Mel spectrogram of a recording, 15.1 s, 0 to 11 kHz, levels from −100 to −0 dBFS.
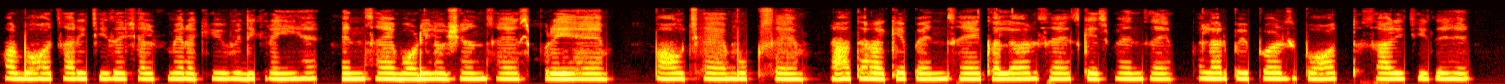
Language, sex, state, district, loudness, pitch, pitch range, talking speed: Hindi, female, Odisha, Nuapada, -18 LUFS, 220 Hz, 215-225 Hz, 145 wpm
